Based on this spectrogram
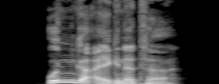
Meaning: inflection of ungeeignet: 1. strong/mixed nominative/accusative feminine singular 2. strong nominative/accusative plural 3. weak nominative all-gender singular
- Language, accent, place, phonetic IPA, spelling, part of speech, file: German, Germany, Berlin, [ˈʊnɡəˌʔaɪ̯ɡnətə], ungeeignete, adjective, De-ungeeignete.ogg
